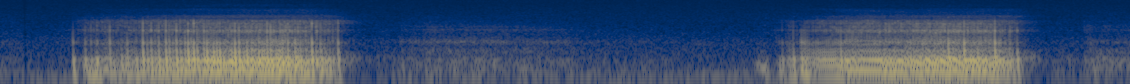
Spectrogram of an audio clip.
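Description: Loud, rattling snores on two breaths in, with quiet breathing out between them.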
